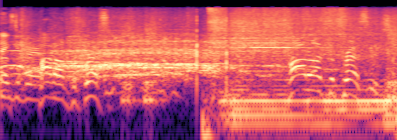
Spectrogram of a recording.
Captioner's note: cheers and applause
